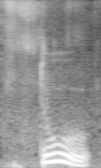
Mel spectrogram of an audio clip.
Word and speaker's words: du: a sound that might um be hard to pronounce because you don't know it you don't have it in English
